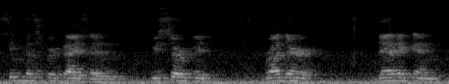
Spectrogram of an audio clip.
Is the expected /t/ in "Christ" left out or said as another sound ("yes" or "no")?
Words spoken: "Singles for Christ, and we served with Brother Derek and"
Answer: yes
